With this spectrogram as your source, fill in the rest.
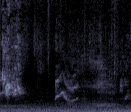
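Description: Lovebirds for sale give a few harsh squawks and chirps against a steady, noisy background hum, fairly close and unaccompanied by talk.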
